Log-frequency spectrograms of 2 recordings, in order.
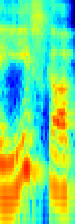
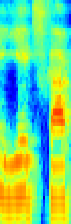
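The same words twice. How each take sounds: First: The middle consonant is a plain 's' sound. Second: The middle consonant is a 'ts' sound. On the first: The speaker calls it right. "we say Yitzchak with a samach" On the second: The speaker calls it wrong. "We don't say Yitzchak with a tzadi"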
